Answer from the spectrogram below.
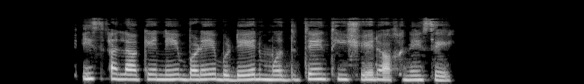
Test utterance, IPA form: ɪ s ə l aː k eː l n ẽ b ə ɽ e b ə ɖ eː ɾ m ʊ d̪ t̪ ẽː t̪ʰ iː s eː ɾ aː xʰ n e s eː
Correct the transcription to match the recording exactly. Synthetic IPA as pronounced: ɪ s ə l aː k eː n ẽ b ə ɽ e b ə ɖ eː ɾ m ʊ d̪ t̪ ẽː t̪ʰ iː ʃ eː ɾ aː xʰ n e s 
